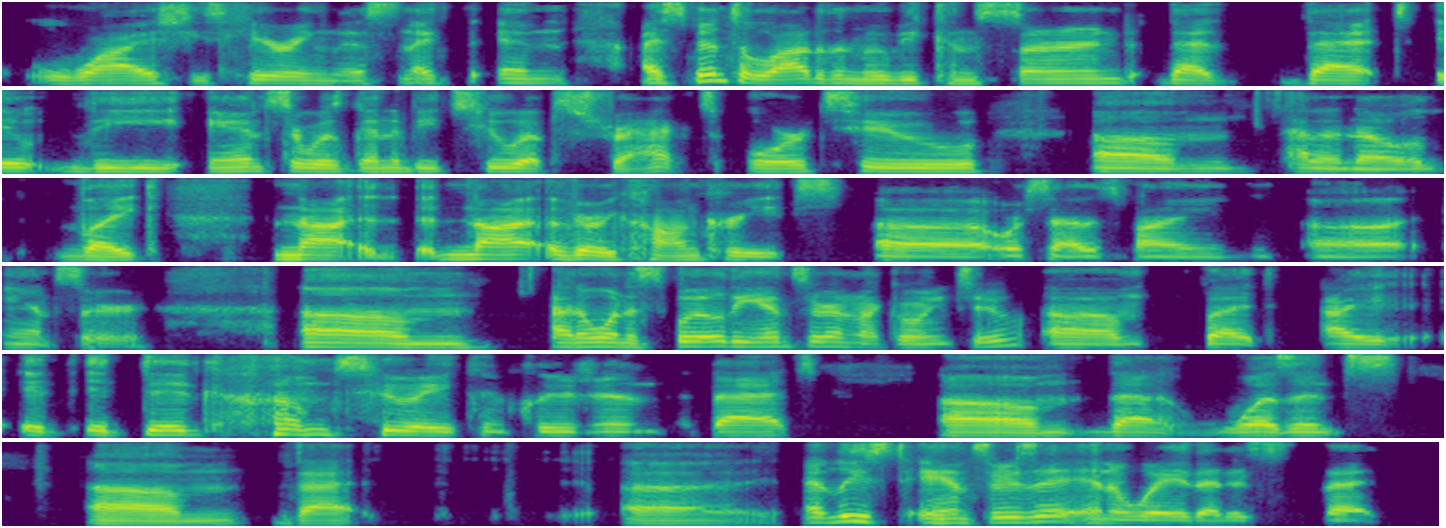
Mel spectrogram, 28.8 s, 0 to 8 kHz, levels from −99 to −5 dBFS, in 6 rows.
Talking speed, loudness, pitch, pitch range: 170 wpm, -19 LUFS, 125 Hz, 115-140 Hz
